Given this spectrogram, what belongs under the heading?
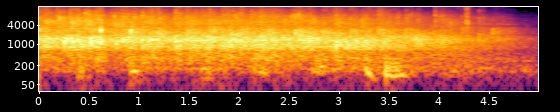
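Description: A conference audience at the Leangkollen Security Conference applauds in a dense, sustained wash of many hands clapping, steady and full for several seconds before fading out at the end, with no talking over it.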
